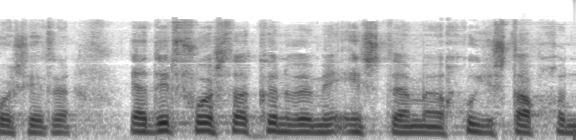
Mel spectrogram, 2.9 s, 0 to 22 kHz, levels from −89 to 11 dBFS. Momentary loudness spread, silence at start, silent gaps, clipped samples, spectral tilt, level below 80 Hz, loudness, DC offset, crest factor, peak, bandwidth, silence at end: 7 LU; 0 s; none; under 0.1%; -5.5 dB/octave; -56 dBFS; -15 LUFS; under 0.1%; 14 dB; 0 dBFS; 13.5 kHz; 0 s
